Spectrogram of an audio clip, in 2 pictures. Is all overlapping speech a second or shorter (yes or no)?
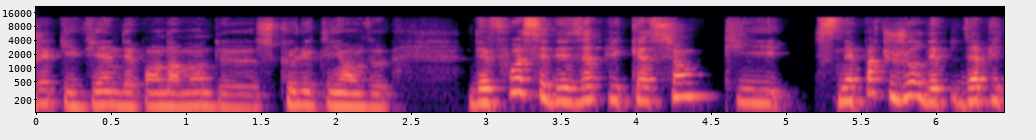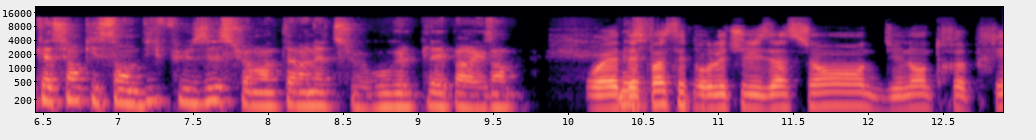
yes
